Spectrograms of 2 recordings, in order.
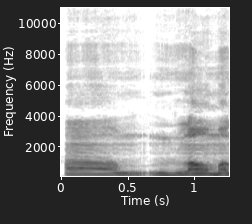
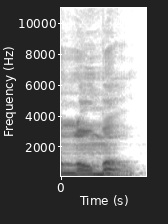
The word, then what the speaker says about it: Loma: By the way, what's up with Joe Tessitore keep calling Loma Lomo?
